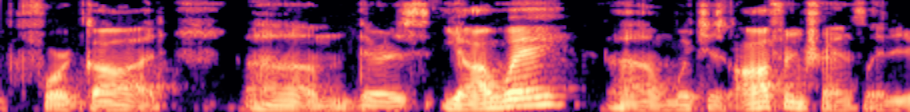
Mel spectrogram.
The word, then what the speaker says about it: Yahweh: in Hebrew um and this is Yahweh pronounced probably pronounced something like Yave um by the by the ancient um Israelites and the the writers of these documents.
